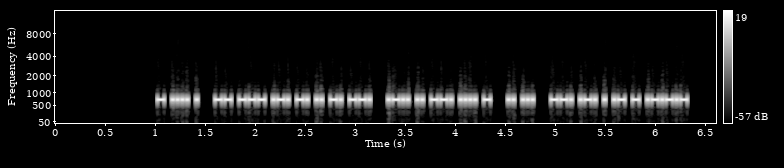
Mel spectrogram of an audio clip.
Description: Morse code, heard as a keyed tone, about 51 wpm, 700 Hz. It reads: THE MORNING LIGHT IS GREAT.
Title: Sentences from Top 1000 Words - Review Part 1 - 50wpm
